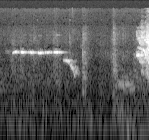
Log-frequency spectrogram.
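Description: A cockatiel holds a steady high whistle for about a second, then slides down in pitch, followed by brief chirps and a harsh, rising screech at the end.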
